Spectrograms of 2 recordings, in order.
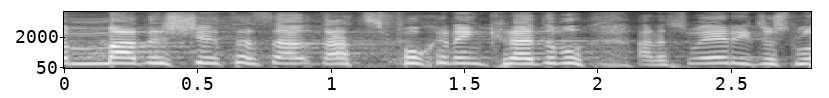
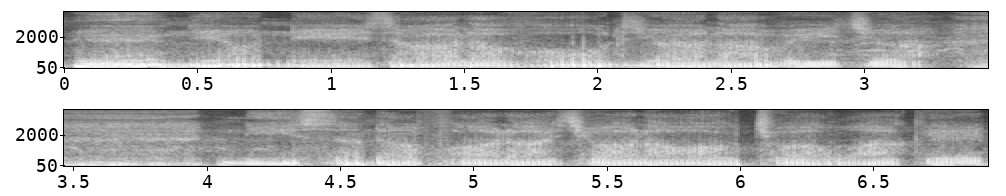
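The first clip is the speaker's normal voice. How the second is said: demon voice; slower than usual. Retold or imitated. Comedian as his possessed friend pointing at him, deep demon voice. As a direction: growl slow gibberish like the possessed. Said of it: "Demon voice is gonna eat me".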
